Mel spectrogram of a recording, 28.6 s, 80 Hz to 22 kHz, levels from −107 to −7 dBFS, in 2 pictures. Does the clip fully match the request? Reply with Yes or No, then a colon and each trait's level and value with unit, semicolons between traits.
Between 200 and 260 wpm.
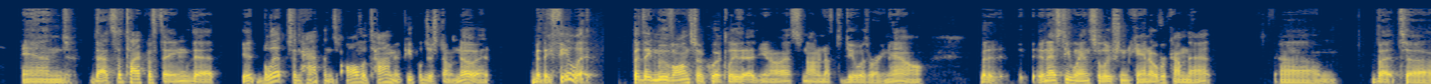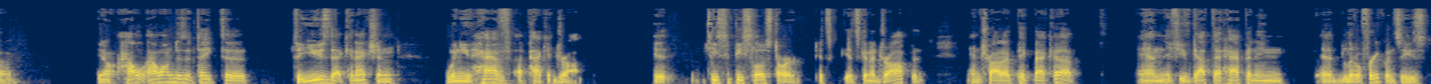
Yes: fast, 205 wpm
